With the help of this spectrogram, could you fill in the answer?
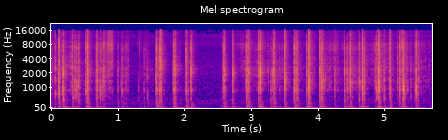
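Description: Long acrylic nails tap rapidly across the top edge and lid of a flat, closed black cardboard Carnival eyeshadow palette. The result is a dense run of short, dry clicks with crisp bright ticks and a brief quieter pause midway.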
